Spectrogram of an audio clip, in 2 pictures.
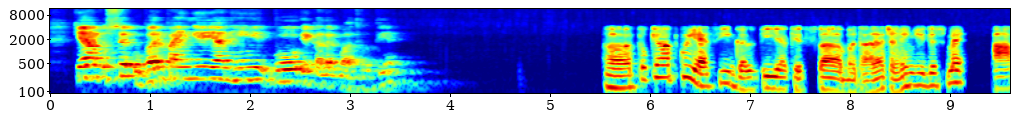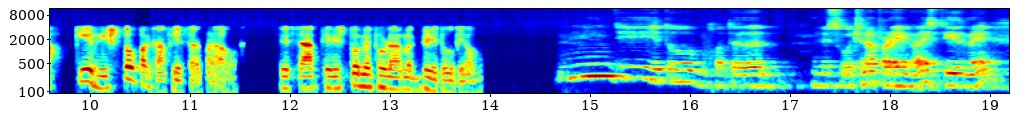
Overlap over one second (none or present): none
